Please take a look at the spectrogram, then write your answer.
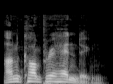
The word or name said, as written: uncomprehending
